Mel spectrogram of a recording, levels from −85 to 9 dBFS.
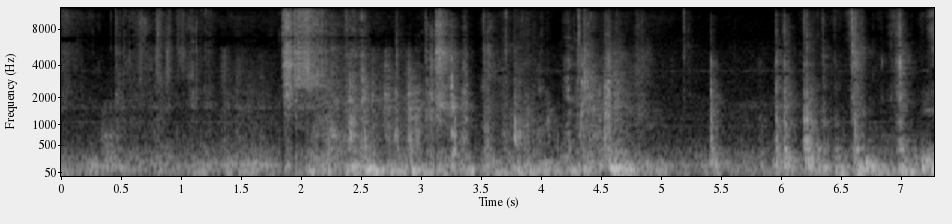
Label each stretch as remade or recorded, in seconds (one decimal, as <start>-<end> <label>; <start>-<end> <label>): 0.0-7.3 recorded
